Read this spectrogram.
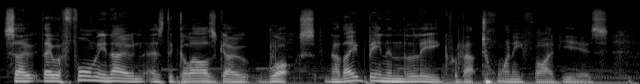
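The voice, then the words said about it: Hoarse, fading voice. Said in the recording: “my voice is a bit going today”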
